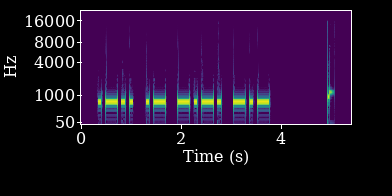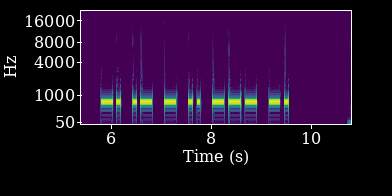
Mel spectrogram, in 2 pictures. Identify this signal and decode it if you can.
Morse code, heard as a keyed tone, about 15 wpm, 700 Hz. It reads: LACK NATION
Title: Sets of 3 Words - New Word Drill - 15wpm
